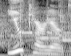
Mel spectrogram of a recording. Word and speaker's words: eukaryotes: no membrane bound organelles eukaryotes on the other hand remember you rhymes with duke and other membrane-bound organelles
